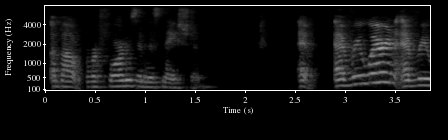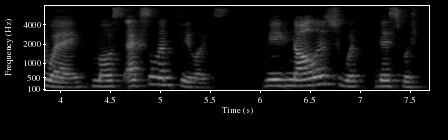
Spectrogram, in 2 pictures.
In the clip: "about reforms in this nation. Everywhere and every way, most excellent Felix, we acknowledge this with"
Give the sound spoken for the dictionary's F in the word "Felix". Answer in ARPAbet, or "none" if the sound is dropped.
F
